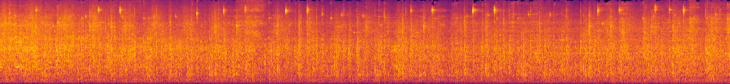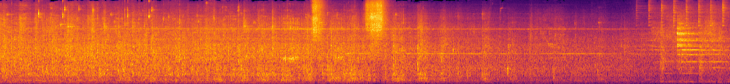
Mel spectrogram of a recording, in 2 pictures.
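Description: Train rolling steadily, its wheels clicking over the rail joints. Near the end a train whistle begins to blow.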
